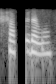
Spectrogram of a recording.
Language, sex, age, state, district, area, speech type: Odia, female, 18-30, Odisha, Ganjam, urban, conversation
